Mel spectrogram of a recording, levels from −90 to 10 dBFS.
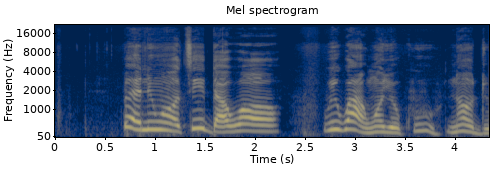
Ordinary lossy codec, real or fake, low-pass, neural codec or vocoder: Opus, 64 kbps; real; 19.8 kHz; none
